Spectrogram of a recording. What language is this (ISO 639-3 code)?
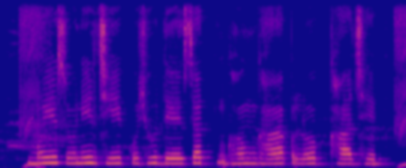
mag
